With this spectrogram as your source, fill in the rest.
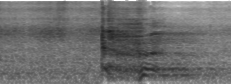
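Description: A single close, loud cough bursts out after a moment of quiet room tone, with no talking in between.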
